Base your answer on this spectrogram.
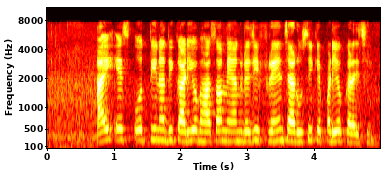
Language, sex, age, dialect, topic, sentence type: Magahi, female, 25-30, Western, banking, statement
